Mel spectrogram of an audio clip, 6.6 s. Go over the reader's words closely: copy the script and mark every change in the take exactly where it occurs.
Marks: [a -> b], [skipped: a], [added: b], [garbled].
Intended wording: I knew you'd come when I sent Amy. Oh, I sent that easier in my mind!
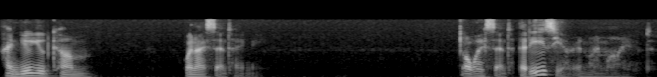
I knew you'd come when I sent Amy. Oh, I sent that easier in my mind!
